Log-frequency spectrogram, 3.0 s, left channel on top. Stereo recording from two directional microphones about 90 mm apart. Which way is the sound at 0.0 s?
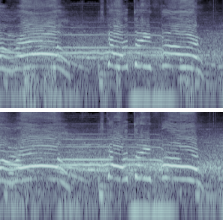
15° right (ahead or behind).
